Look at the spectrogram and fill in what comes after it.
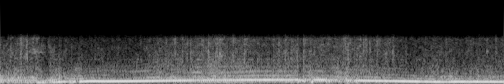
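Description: Turbocharged 1.7-litre four-cylinder from a Volvo 480, swapped into a Renault 5 GT Turbo, heard from inside the cabin under hard acceleration. The revs dip briefly about half a second in, as at a gear change, then climb steadily for about two seconds before falling away near the end and settling to a steady lower note.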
